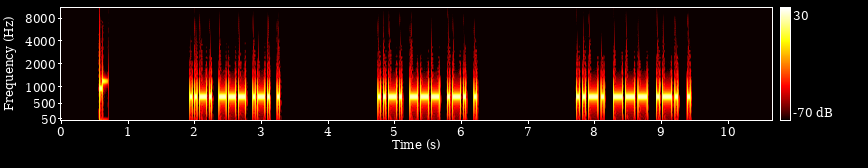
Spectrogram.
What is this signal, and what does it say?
Morse code, heard as a keyed tone, about 28 wpm, 700 Hz. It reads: FORE FORE FORE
